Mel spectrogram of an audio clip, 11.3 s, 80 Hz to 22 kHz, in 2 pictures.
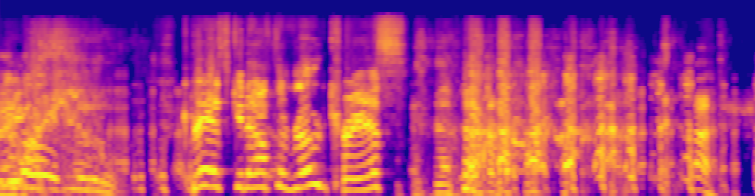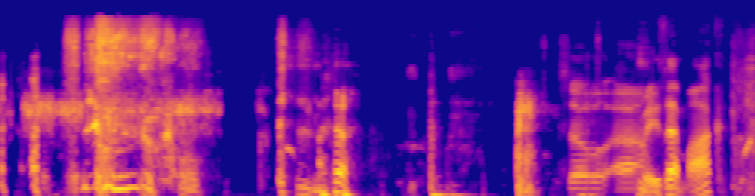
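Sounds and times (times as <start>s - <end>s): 
laughter: 0.0s - 2.0s, 3.1s - 7.3s, 8.0s - 8.3s
speech: 0.2s - 8.4s, 9.6s - 11.3s
person coughing with throaty vocal noises: 5.4s - 9.8s.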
